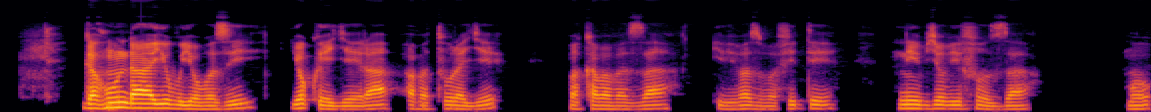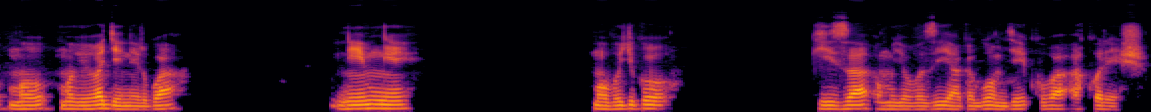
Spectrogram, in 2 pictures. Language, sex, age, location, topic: Kinyarwanda, male, 25-35, Nyagatare, government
